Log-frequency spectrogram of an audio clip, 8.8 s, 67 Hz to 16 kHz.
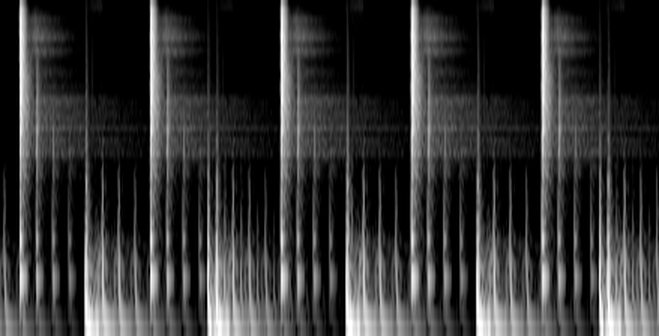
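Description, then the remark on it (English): A simple drum pattern alternates a deep kick with a bright snare, each hit trailed by faint, bouncing 16th-note echoes that repeat quickly and fade before the next beat. No voices. “the drums, which begins with a simple kick drum and snare, with faint, bouncing 16th note echoes resounding after each hit.”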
